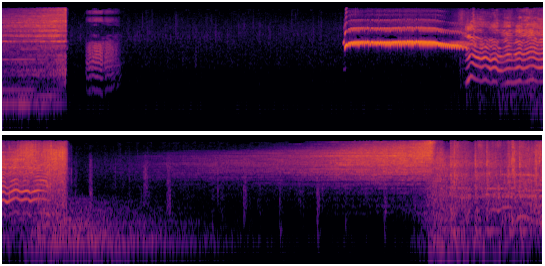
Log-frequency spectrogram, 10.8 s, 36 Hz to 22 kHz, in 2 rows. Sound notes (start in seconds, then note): 0.8 passes gas; 3.3 yelling; 3.4 whistle blows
